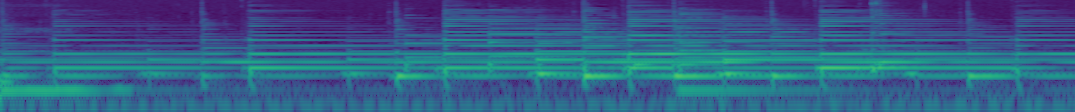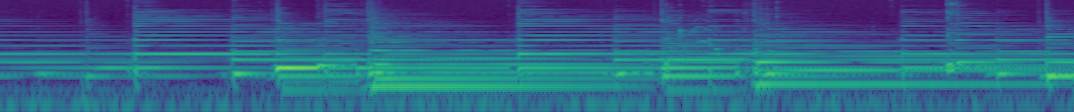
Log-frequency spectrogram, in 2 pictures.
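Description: Instrumental break in a folk song: plucked string instruments pick out a melody in quick, evenly spaced notes over held low notes, with no singing.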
